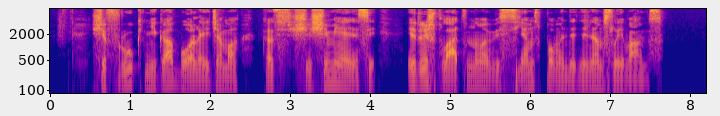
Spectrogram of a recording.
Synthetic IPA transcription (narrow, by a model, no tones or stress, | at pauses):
ʃʲɪfɾuːknʲiːɡɐbʊʋolʲɛɪd͡ʒʲɛmɐkɐsʃʲɛʃʲɪmʲeːnʲɛsʲɛɪ | ɪɾɪʃplˠɑːt̪ʲɪnɐmɐʋʲɪsʲiɛmspoːʋɐnʲd̪ʲɛnʲɪnʲeːmslˠɐɪʋɑːms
